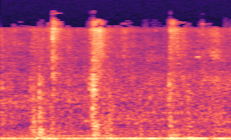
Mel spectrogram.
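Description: A few soft knocks, footsteps on the trailer's floor as the camera is carried forward, over a steady low hum.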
